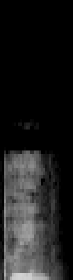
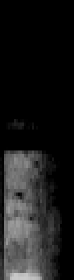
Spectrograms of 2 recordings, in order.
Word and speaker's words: thiền: Chữ thiền có một số người phát âm là thuyền. Hồi còn là chú tiểu, tôi cũng đọc là thuyền na. Nhưng sau này, tôi nghĩ chúng ta nên thống nhất cách phát âm là thiền để khỏi trùng với chữ thuyền là chiếc đò.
